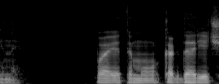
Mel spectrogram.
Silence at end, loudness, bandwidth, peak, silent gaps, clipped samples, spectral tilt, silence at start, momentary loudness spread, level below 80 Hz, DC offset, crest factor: 0 s; -29 LUFS; 17 kHz; -10 dBFS; 0.34-0.71 s; under 0.1%; -5.5 dB/octave; 0 s; 15 LU; -48 dBFS; under 0.1%; 20 dB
